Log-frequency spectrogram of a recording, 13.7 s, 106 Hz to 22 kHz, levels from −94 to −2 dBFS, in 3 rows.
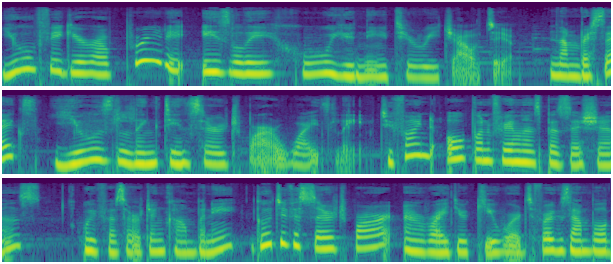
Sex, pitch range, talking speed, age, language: female, 205-265 Hz, 170 wpm, 20-39, English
